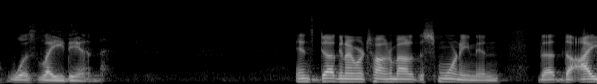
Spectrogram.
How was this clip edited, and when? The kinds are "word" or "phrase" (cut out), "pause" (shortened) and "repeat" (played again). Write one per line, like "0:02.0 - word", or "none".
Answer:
0:03.1 - word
